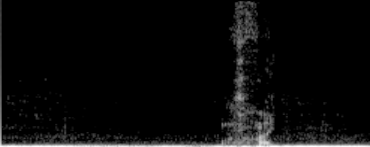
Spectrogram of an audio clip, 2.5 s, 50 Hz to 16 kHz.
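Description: Supercharged LSA V8 of a Chevy SS running steadily, a low rumble heard inside the cabin.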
